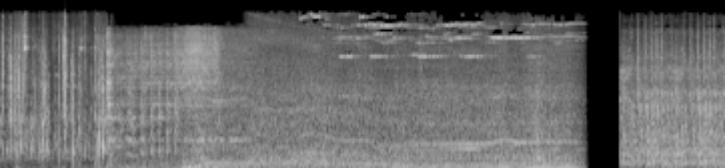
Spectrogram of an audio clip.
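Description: A quick run of clicks and knocks, then a heavy machine engine running steadily with a low rumble, the engine sound given to a toy excavator. It cuts off suddenly near the end and is followed by a short burst of scraping rustle.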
